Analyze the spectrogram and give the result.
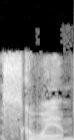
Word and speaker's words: Sequim: All righty, we're going to head up north, and it's off the coast of Seattle, and actually most people see it on the map as Sequim, but it's just pronounced Squim.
